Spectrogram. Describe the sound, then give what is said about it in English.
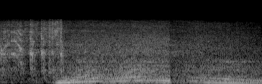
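Engine of a Dodge Grand Caravan minivan revving, its steady mid-pitched drone climbing in pitch, then briefly dipping before rising again, heard alone without talk. “Hi, I'd like to test drive this Dodge Grand Caravan.”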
